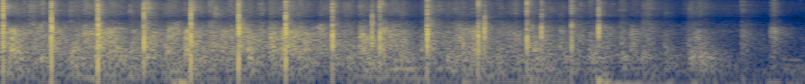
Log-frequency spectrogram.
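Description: Applause from a small audience and panel, many hand claps together, thinning out and dying away near the end.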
